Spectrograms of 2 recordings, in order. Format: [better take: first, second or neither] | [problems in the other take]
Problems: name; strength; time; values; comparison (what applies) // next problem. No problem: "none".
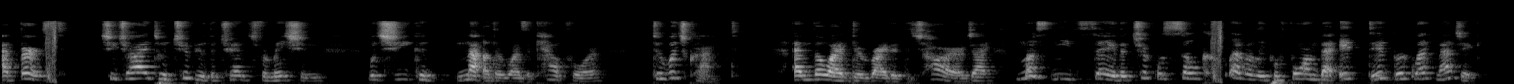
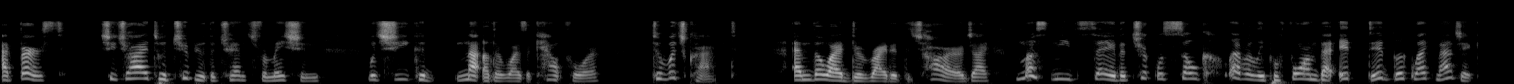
second | background sound (Domestic sounds, home sounds); 8 dB below the speech // room echo; dies away in 0.2 s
